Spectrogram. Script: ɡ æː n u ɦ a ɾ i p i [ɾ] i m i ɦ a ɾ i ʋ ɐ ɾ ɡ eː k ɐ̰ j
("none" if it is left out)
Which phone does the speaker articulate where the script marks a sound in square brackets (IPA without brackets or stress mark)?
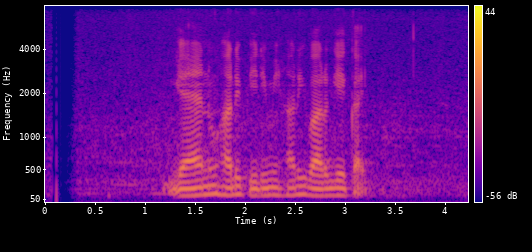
ɾ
